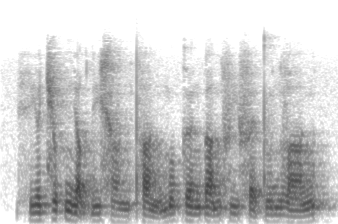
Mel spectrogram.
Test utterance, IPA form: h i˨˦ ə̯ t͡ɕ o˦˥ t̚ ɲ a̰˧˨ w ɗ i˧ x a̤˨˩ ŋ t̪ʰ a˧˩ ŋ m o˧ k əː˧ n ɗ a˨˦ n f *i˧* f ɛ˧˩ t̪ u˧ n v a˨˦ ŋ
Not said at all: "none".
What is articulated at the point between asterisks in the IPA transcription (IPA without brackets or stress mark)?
i˧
